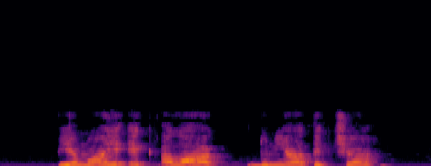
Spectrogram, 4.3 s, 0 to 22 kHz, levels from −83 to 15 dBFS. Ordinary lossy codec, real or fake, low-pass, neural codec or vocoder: MP3, 48 kbps; real; 7.2 kHz; none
